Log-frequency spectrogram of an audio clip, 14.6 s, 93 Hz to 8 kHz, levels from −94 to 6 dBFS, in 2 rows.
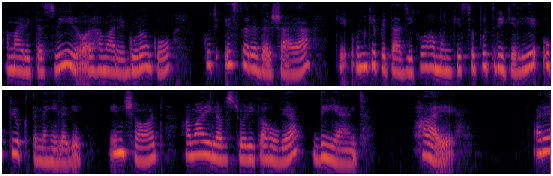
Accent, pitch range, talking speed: native, 210-260 Hz, 130 wpm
